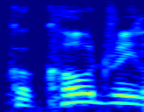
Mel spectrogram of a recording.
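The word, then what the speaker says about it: Cocodrie: Up there, they call it Cocodry. Down south, it's Cocodry. Never could figure that out. But we'll pronounce it where it's from. Cocodry Lake up at Forest Hill.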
